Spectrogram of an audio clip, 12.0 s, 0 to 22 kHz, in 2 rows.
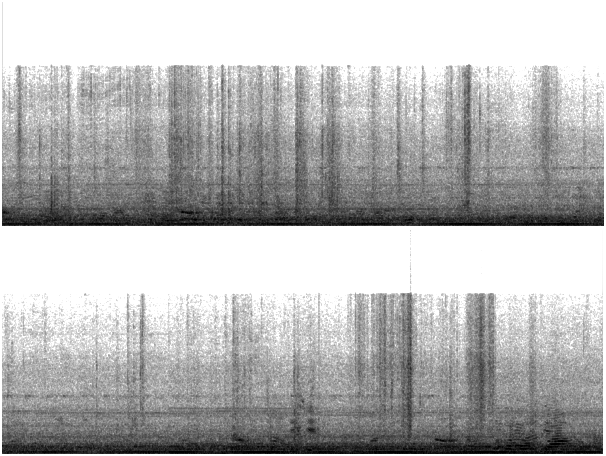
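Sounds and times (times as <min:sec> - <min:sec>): crowd chatter: 0:00.0 - 0:12.0
intermittent low hum: 0:00.0 - 0:12.0.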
